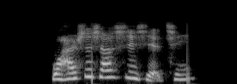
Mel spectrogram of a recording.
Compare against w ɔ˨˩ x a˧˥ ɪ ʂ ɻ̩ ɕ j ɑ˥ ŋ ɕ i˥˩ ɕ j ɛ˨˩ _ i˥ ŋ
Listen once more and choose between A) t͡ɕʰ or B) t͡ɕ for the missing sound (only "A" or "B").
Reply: A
